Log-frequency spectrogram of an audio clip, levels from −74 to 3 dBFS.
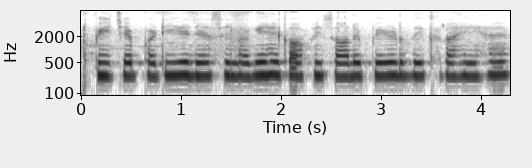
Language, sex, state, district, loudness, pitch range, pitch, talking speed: Hindi, female, Chhattisgarh, Sukma, -15 LUFS, 250-255 Hz, 255 Hz, 155 wpm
